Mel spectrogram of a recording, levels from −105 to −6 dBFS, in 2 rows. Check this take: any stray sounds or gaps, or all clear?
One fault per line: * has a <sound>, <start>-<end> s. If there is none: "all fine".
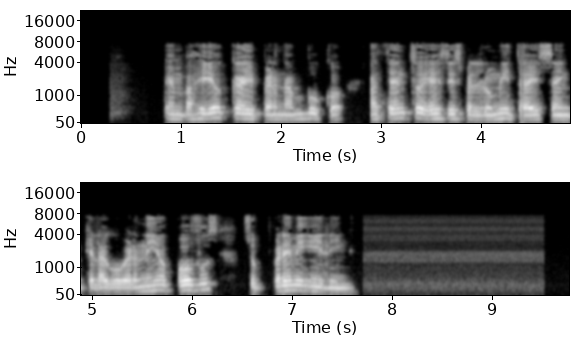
all fine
